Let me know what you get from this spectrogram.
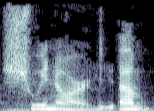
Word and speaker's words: Chouinard: Tell me, other than Yvonne, and is it pronounced Chouinard? Is that how his last name is pronounced? – Chouinard.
